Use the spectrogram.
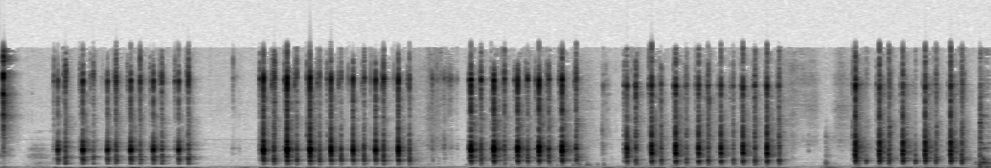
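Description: A compact mechanical keyboard with Mozano EVE switches and white, blue and yellow sculpted plastic Knight King SA keycaps on a solid case is typed on by the fingertips of one hand. Bursts of fast, bright, clacky keystrokes come in five runs separated by short pauses, each press short and crisp with little low end.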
